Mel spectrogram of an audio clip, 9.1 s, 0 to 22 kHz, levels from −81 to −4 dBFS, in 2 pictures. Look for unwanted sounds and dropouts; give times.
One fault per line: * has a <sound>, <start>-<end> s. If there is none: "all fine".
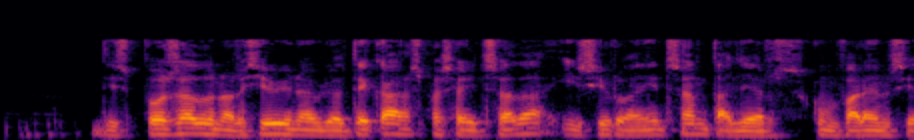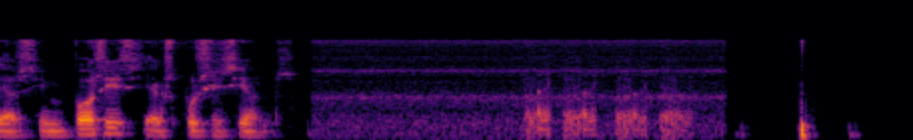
* has a laugh, 7.2-8.0 s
